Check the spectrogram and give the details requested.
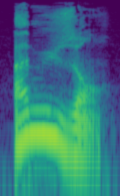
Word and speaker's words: amusant: Amusant. Final T not pronounced. You've got only one S here between the vowels, so it's really this Z sound.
